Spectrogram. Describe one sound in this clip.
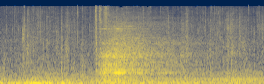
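Rushing water churns nearby.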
